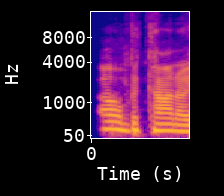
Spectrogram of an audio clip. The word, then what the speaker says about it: Upamecano: Upamecano. Yeah, I cannot pronounce his name.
